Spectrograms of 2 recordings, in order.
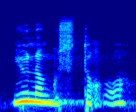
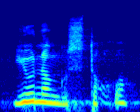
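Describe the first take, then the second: No difference in how they are said.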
